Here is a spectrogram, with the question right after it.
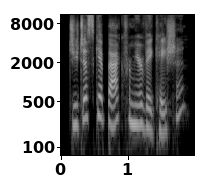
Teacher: the most important words here, get back and vacation. This is where, in English, we give the most importance, the most emphasis.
